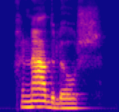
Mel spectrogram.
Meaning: 1. merciless, ruthless; heartless (of persons) 2. merciless, unforgiving, harsh (of things)
- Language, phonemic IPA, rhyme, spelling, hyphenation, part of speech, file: Dutch, /ɣəˈnaː.dəˌloːs/, -aːdəloːs, genadeloos, ge‧na‧de‧loos, adjective, Nl-genadeloos.ogg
